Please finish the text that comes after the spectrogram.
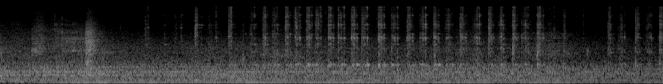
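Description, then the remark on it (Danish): A black truffle being shaved in slices as thin as possible onto a pizza with mozzarella and cooked Italian ham: quick, evenly repeated dry scraping strokes, steady and fairly loud, over a constant low hum, with no one talking. “Så vi starter lige med den sorte på pizzaen med mozzarella og kogt italiensk skinke.”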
